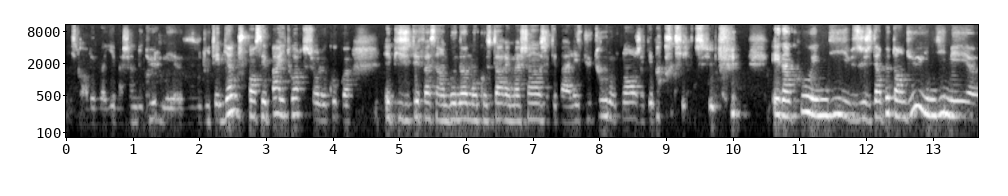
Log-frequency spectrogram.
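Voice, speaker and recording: Woman, 30s, casual storyteller, warm low voice, animated quoting. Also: a little fast. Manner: lively anecdotes, animated quoting. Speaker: network marketing distributor. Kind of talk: casual talk to camera.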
